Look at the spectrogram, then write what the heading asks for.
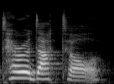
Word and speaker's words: pterodactyl: Next word we got is pterodactyl. Now that P in pterodactyl is silent, so you're not going to be pronouncing that pterodactyl or like pterodactyl. It's pterodactyl.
